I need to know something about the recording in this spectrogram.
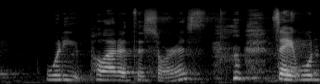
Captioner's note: chuckles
